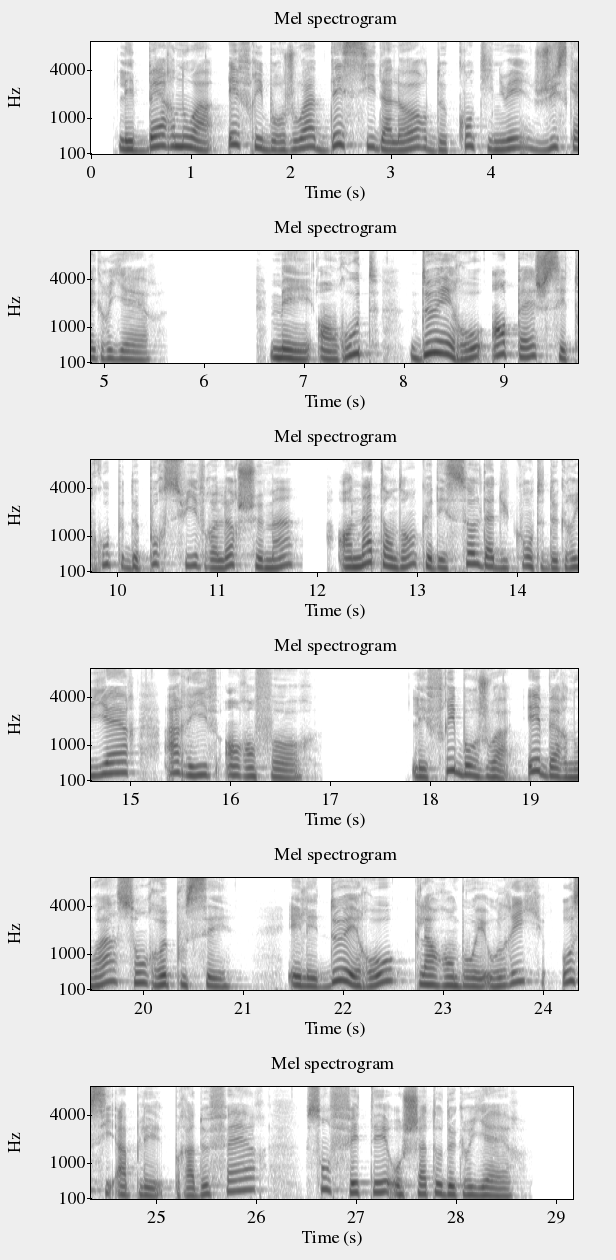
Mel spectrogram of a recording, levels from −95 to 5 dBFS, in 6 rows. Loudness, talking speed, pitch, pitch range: -34 LUFS, 120 wpm, 185 Hz, 160-220 Hz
